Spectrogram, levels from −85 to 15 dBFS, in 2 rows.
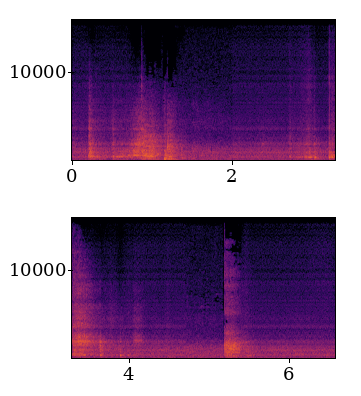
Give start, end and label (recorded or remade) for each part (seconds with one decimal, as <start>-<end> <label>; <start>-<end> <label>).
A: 0.0-0.9 remade; 0.9-2.0 recorded; 2.0-4.7 remade; 4.7-5.4 recorded; 5.4-6.6 remade

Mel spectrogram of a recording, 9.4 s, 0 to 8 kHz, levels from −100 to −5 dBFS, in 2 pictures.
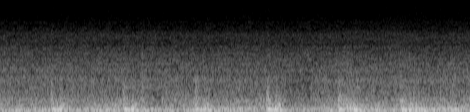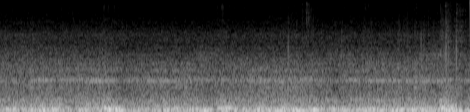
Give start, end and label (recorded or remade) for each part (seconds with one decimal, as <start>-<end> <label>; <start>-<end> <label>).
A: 0.0-3.5 recorded; 3.5-4.2 remade; 4.2-9.4 recorded

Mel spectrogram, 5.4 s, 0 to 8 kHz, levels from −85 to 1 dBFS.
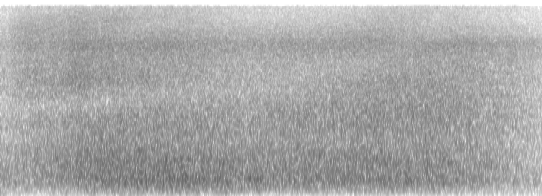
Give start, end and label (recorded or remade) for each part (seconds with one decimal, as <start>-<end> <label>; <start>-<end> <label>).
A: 0.0-0.7 remade; 0.7-1.4 recorded; 1.4-4.6 remade; 4.6-5.4 recorded

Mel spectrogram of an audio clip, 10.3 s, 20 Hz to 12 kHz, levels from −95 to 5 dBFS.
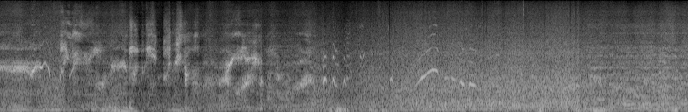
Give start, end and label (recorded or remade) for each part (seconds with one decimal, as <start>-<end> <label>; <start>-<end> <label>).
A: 0.0-0.6 remade; 0.6-1.1 recorded; 1.1-4.7 remade; 4.7-8.8 recorded; 8.8-10.3 remade

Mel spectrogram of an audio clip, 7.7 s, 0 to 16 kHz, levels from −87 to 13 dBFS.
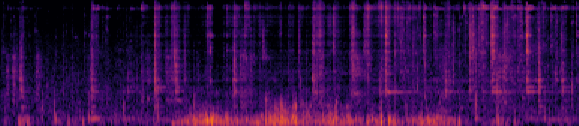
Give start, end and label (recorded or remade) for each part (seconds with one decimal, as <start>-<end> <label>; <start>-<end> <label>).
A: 0.0-1.9 recorded; 1.9-5.3 remade; 5.3-7.7 recorded

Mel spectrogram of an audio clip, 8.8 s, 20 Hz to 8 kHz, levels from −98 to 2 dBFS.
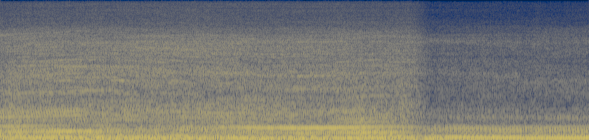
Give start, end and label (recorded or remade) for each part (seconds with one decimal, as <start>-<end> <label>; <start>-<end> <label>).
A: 0.0-8.0 recorded; 8.0-8.8 remade

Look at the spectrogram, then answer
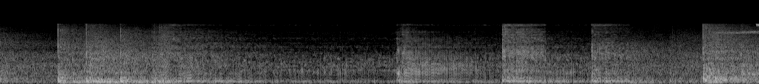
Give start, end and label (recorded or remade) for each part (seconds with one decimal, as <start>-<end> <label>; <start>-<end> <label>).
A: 0.0-1.7 recorded; 1.7-6.3 remade; 6.3-7.6 recorded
